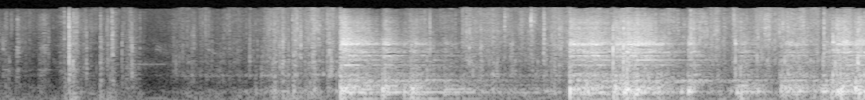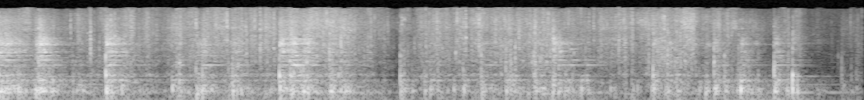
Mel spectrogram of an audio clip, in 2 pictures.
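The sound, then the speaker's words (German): A barbecue grill is fired up with busy metallic clinking, clattering and rustling that keeps going for several seconds at a fairly loud level, with no voices. “Experten und Expertinnen unter euch wissen natürlich schon, was das für ein Geräusch ist. Richtig, wir schmeißen den Grill an”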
